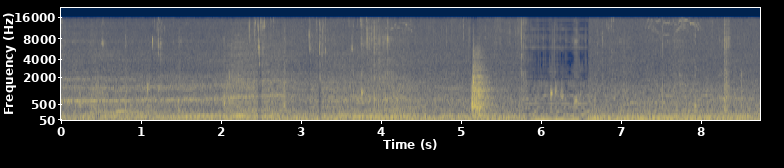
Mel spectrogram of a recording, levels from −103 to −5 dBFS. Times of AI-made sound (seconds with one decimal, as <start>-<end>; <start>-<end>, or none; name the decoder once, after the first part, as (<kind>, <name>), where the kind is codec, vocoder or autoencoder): 5.8-6.6 (vocoder, BigVGAN v2)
